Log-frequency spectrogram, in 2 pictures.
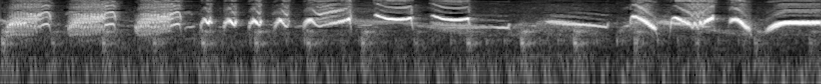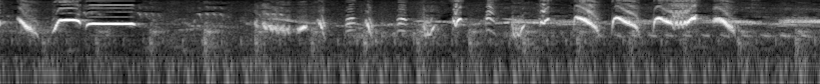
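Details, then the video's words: Ngebrem gacor singing from a wambi bird: choppy bursts of harsh chatter leading into swooping, up-and-down whistles, a short dip in intensity, then another fast whistled phrase. "BURUNG WAMBI NGEBREM GACOR."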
